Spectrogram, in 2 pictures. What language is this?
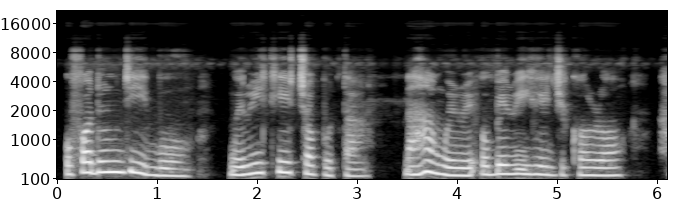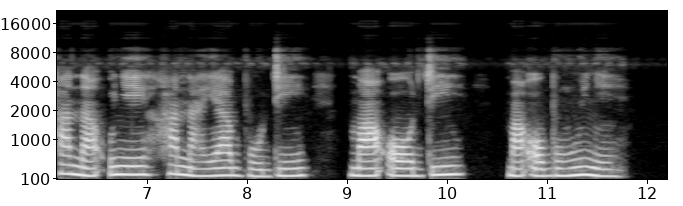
Igbo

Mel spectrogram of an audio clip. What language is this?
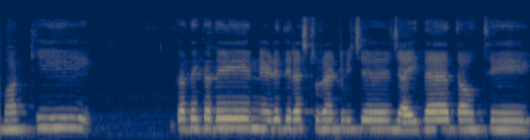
Punjabi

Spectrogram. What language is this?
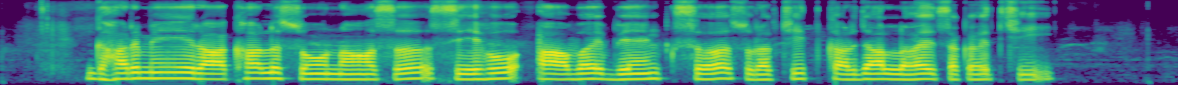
Maithili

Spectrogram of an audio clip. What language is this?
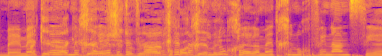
Hebrew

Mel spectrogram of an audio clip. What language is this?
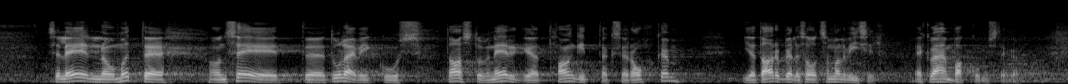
Estonian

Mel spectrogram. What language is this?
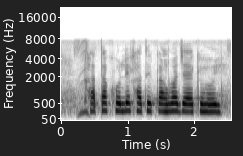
Bhojpuri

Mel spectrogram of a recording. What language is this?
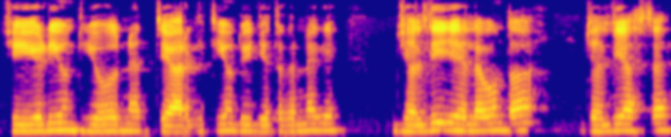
Dogri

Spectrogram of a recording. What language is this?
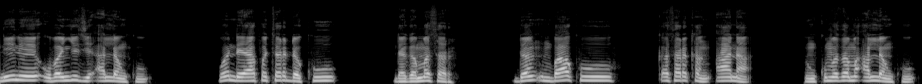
Hausa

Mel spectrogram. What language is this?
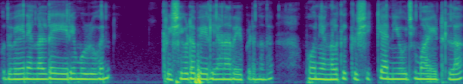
Malayalam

